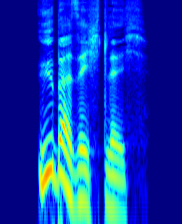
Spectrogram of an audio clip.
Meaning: 1. easily looked over and understood; clear; overseeable 2. well arranged, clearly arranged 3. small, meager, sparse
- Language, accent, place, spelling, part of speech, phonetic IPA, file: German, Germany, Berlin, übersichtlich, adjective, [ˈyːbɐˌzɪçtlɪç], De-übersichtlich.ogg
